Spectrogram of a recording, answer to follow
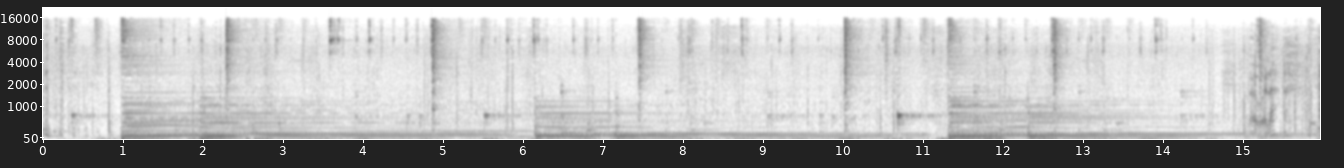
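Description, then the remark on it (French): Rain pattering on an umbrella on a trail in the Vercors park, irregular sharp taps of drops scattered throughout, over a steady low droning hum that pauses briefly twice. “Le bruit de la pluie sur le pépin”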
